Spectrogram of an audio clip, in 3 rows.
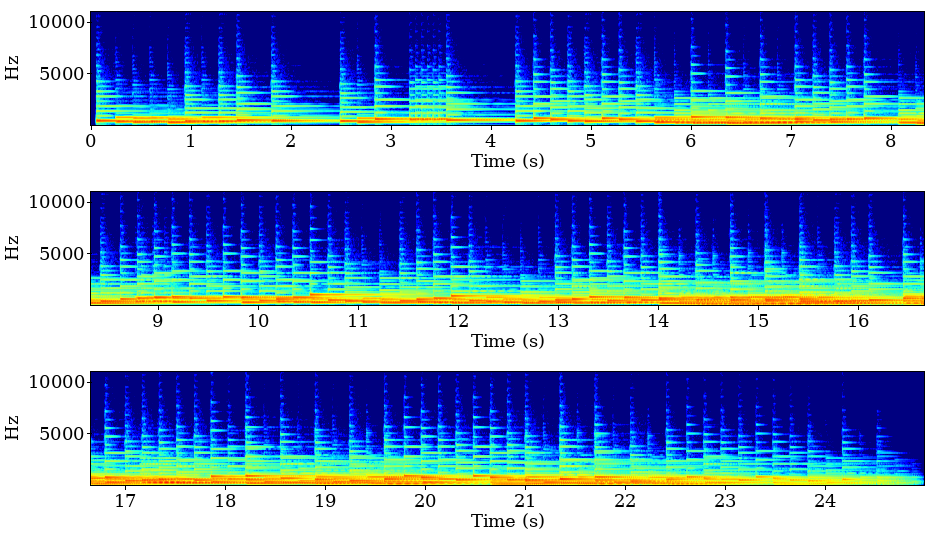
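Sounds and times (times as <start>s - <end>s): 
harp playing a fugue: 0.0s - 24.9s.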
